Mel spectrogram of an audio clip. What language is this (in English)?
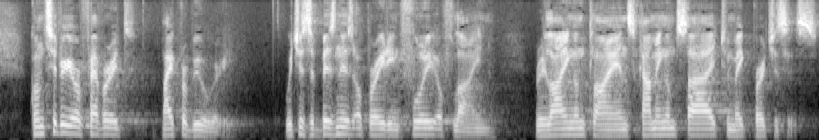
English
